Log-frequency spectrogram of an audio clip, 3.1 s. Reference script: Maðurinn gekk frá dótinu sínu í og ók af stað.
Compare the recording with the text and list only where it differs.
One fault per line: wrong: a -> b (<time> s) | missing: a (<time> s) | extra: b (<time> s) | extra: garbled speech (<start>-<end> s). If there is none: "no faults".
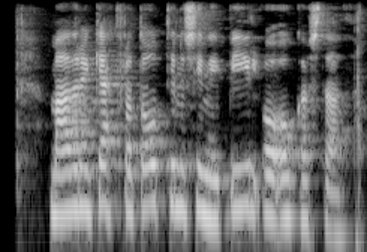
extra: bíl (1.9 s)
